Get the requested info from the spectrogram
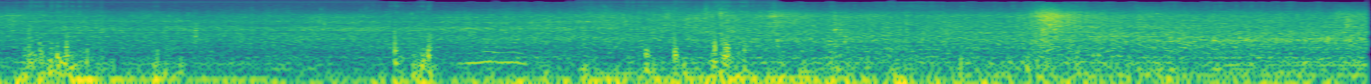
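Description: Wind buffeting the camera microphone: a loud, steady rumble with a few knocks.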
